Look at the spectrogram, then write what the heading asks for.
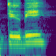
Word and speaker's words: Doobie: I mean dude like my last name is doobie by the way that's how you pronounce it which everyone called you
